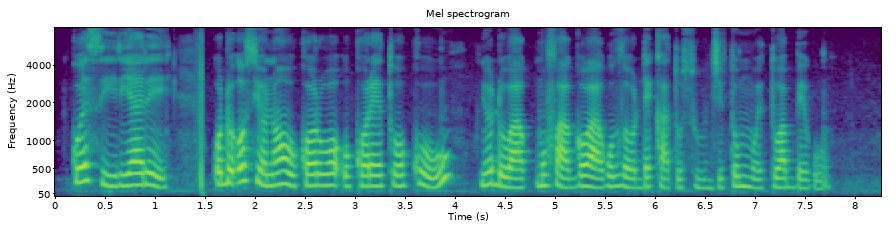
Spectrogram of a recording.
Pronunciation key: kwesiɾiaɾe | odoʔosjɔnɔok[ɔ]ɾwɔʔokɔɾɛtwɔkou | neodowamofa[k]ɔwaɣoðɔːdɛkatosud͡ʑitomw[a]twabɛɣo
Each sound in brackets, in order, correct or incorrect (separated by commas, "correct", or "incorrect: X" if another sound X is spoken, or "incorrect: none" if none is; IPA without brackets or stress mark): correct, incorrect: ɡ, incorrect: ɛ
